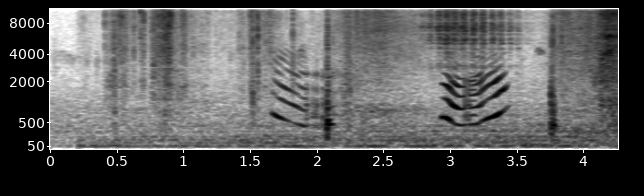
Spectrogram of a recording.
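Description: Two short, high squeaky cries from a small cartoon creature, about two seconds in and again about three seconds in; the first slides down in pitch and the second dips and rises. A few light clicks sit between them over faint forest ambience.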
